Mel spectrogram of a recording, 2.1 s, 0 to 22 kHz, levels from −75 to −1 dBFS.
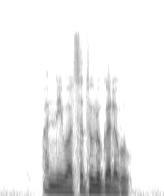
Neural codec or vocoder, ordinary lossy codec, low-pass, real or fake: codec, 16 kHz in and 24 kHz out, 0.8 kbps, FocalCodec, streaming, 65536 codes; none; 10.8 kHz; fake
